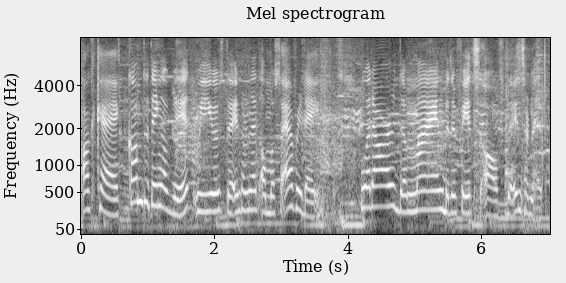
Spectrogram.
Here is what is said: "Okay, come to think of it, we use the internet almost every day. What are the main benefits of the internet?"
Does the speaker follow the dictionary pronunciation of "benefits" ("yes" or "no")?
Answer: yes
